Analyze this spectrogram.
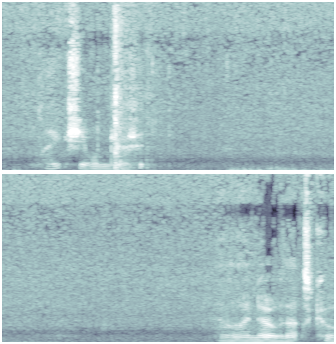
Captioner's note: banging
